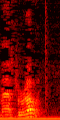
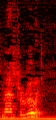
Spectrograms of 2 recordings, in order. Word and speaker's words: Mastrorilli: She calls it Mastrorilli. It's Mastrorilli. This court, I guess it's telling you that from the beginning this court has misspelled her name.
